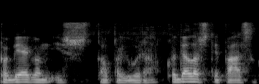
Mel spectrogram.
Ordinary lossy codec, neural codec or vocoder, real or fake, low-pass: MP3, 48 kbps; codec, 16 kHz, 4.8 kbps, FACodec; fake; 7.2 kHz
